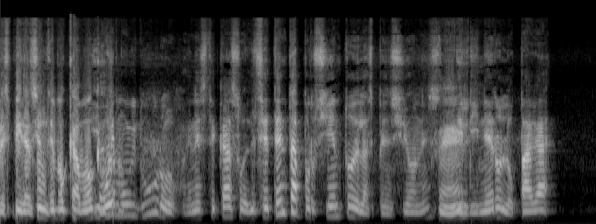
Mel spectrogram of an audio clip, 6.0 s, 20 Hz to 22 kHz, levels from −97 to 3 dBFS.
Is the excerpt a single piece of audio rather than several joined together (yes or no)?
no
